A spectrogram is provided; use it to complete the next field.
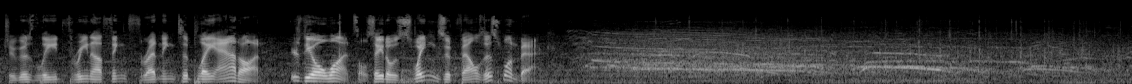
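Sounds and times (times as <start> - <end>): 
speech: 0.0 - 5.6
baseball crowd cheering: 5.6 - 11.3.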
